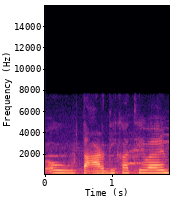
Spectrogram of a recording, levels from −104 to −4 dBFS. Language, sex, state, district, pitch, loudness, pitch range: Chhattisgarhi, female, Chhattisgarh, Bilaspur, 235 Hz, -25 LUFS, 230-245 Hz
